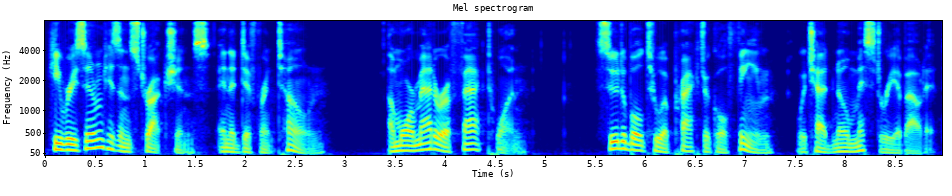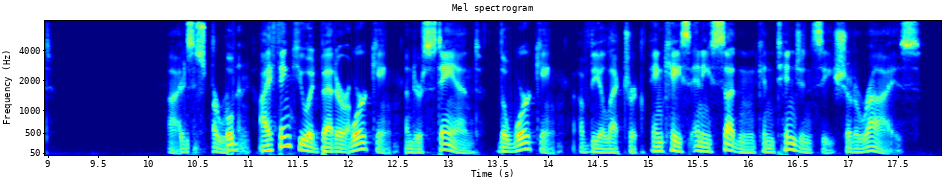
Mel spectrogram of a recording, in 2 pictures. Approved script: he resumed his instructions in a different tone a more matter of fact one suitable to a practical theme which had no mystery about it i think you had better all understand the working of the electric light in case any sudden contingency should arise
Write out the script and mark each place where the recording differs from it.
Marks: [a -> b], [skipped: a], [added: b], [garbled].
he resumed his instructions in a different tone a more matter of fact one suitable to a practical theme which had no mystery about it [garbled] i think you had better [all -> working] understand the working of the electric [skipped: light] in case any sudden contingency should arise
